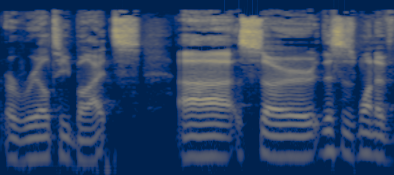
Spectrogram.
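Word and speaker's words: Realty Bites: is one of the well done for pronouncing that correctly by the way when we were talking about this I was reading an excerpt from the book and I accidentally said reality bites and did they write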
